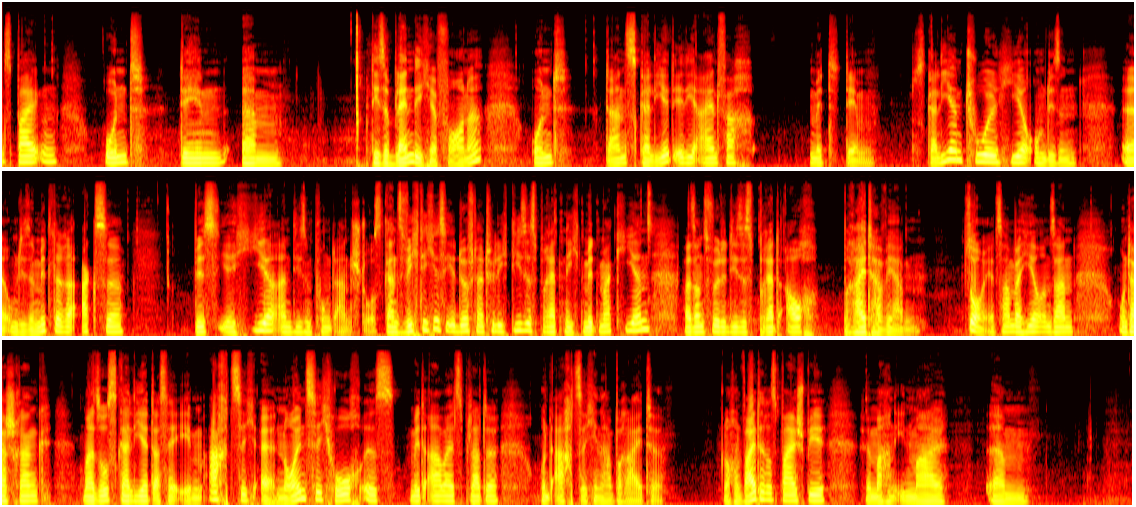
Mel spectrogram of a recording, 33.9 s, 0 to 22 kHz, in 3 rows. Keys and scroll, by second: 17.7 space.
